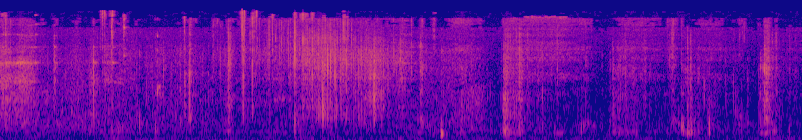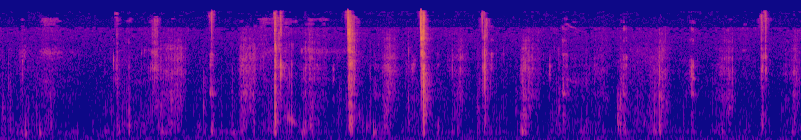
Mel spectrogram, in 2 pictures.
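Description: A bite of a peanut butter and raw onion sandwich being chewed: faint, irregular crunching and wet mouth clicks, busiest in the first few seconds and sparser after.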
